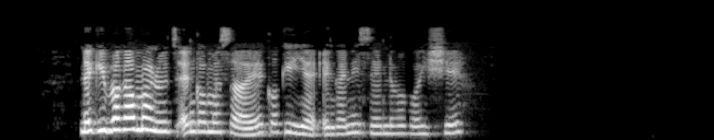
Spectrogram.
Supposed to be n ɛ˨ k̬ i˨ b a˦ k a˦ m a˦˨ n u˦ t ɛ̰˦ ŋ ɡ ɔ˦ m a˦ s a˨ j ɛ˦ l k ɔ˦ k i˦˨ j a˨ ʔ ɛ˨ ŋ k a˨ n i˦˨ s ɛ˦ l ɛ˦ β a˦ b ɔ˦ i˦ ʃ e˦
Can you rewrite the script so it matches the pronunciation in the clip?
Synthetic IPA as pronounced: n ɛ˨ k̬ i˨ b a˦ k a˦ m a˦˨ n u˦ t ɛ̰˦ ŋ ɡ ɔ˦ m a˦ s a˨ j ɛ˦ k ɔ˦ k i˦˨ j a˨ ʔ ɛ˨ ŋ ɡ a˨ n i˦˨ s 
